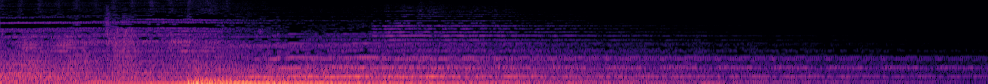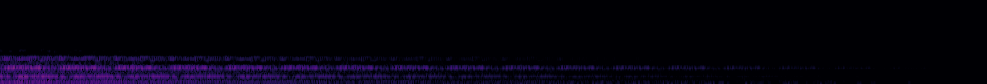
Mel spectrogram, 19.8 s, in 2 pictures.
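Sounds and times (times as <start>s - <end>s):
station ambience: 0.0s - 9.4s.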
